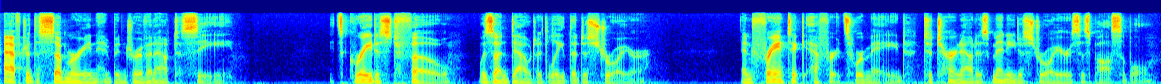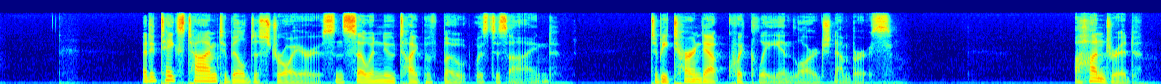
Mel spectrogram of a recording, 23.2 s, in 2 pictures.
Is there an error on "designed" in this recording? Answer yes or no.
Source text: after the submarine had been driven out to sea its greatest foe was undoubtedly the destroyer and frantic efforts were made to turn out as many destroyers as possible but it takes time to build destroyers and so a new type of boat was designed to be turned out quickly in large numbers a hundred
no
